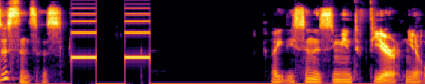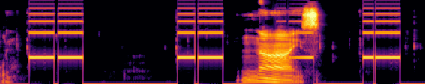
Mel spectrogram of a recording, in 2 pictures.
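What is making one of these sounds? A computer game beeps in short, shrill bursts.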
